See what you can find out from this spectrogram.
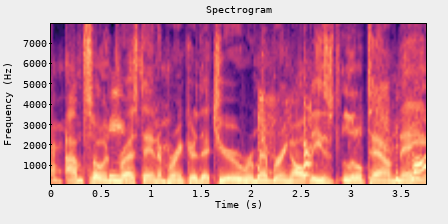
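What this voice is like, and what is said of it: Usual voice. Nothing is said of it.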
